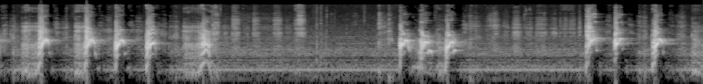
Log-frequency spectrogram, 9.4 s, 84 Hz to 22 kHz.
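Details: Five-year-old Chihuahua/Yorkie mix Gizmo yaps while playing tug with Tigger, a 2-year-old Yorkie, over a squeaky toy; clusters of three to four shrill barks separated by pauses, over a faint continuous hum.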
